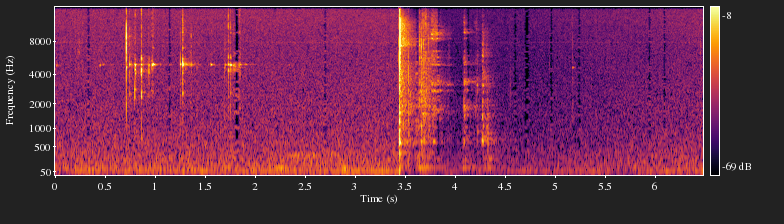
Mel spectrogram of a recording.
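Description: Small metal fly-tying tools clicking and clinking while a hackle is wound at the vise: a few light clinks about a second in, then a sharper click about three and a half seconds in, followed by two softer ones.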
